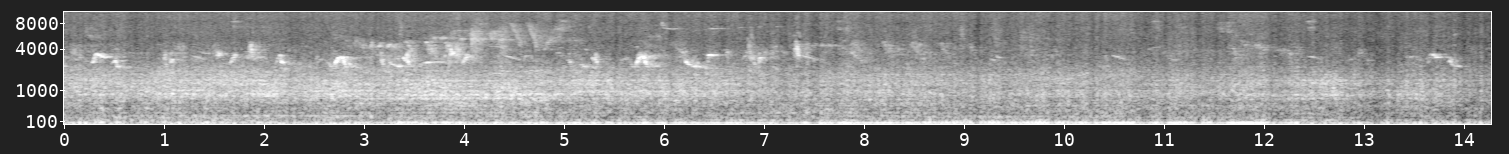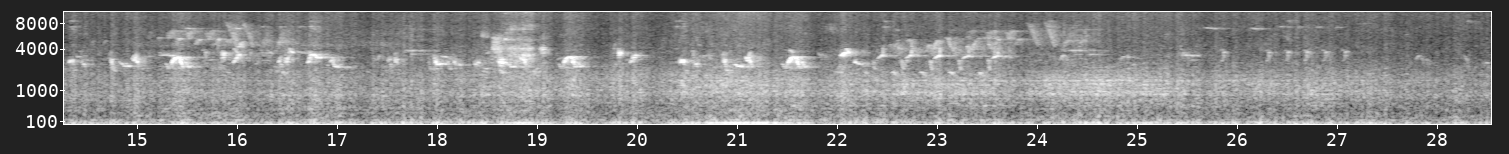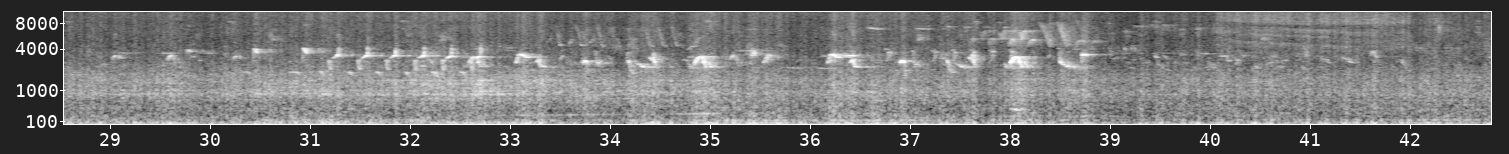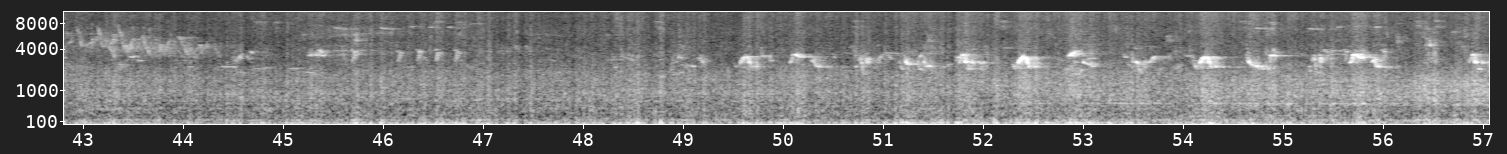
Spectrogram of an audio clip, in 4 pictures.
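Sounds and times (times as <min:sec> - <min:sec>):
bird chirping: 0:49.1 - 0:57.0.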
